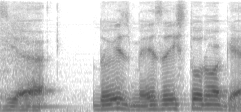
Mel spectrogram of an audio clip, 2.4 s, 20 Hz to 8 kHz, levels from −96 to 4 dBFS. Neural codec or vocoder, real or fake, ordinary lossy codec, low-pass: none; real; none; none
